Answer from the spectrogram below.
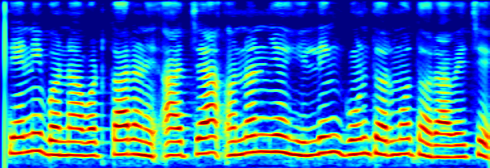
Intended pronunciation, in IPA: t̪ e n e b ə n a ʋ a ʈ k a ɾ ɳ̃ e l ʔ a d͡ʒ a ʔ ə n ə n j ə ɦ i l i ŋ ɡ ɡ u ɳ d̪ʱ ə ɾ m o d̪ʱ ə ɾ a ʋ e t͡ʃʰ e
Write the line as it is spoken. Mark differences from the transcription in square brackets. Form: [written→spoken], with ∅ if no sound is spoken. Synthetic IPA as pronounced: t̪ e n [e→i] b ə n a ʋ [a→ə] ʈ k a ɾ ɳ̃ e [l→∅] ʔ a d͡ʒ a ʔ ə n ə n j ə ɦ i l i ŋ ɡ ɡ u ɳ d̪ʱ ə ɾ m o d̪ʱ ə ɾ a ʋ e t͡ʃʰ e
